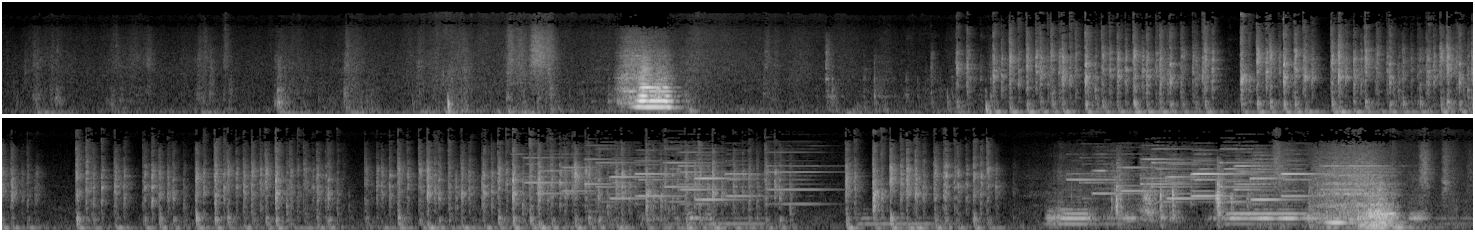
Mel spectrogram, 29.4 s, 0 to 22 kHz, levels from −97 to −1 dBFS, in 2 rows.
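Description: Around 12.82 s to 12.92 s there's a short burst of DAB burbling, sitting on top of the sound for about a tenth of a second. Weak reception let a small fraction of a percent of bit errors slip past error correction into the MP2 stream. Corrupted samples put short blips of noise in individual sub-bands. Six frames were hit.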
